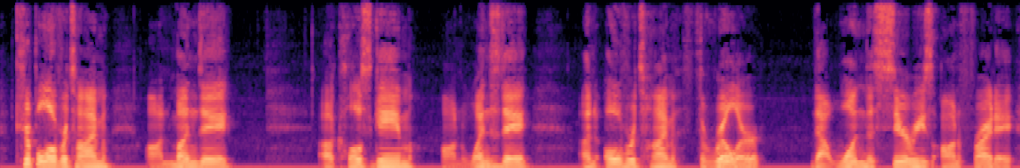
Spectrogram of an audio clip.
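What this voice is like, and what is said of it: Sore, strained voice. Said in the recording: “I'm saving my voice, guys. My voice is actually still sore.”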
